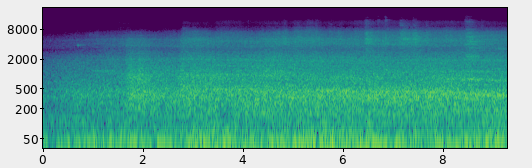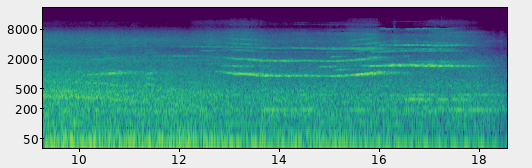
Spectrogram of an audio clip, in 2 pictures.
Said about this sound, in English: The screeching and groaning of what I heard the first time the subway cars came pulling in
